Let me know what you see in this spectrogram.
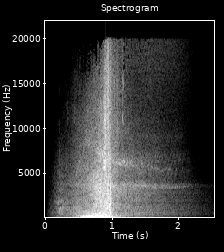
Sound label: Wipe; Toxic Wipe; Ninja Tracks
